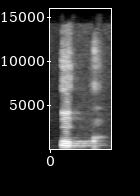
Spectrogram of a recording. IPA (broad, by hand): ʊ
